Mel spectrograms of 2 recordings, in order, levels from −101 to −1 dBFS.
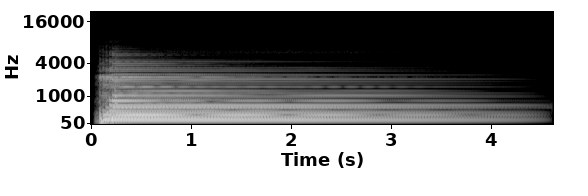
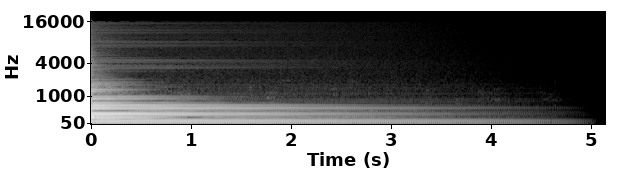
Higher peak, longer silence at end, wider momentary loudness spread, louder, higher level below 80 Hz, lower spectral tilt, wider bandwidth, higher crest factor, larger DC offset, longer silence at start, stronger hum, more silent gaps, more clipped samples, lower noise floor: second, -10 dBFS vs 0 dBFS; second, 0.65 s vs 1.55 s; second, 21 LU vs 24 LU; second, -26 LUFS vs -23 LUFS; second, -56 dBFS vs -44 dBFS; first, -11.5 dB/octave vs -9.5 dB/octave; second, 4.5 kHz vs 8.6 kHz; second, 16 dB vs 22 dB; neither; about the same, 0.05 s vs 0 s; neither; neither; neither; second, -56 dBFS vs -67 dBFS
